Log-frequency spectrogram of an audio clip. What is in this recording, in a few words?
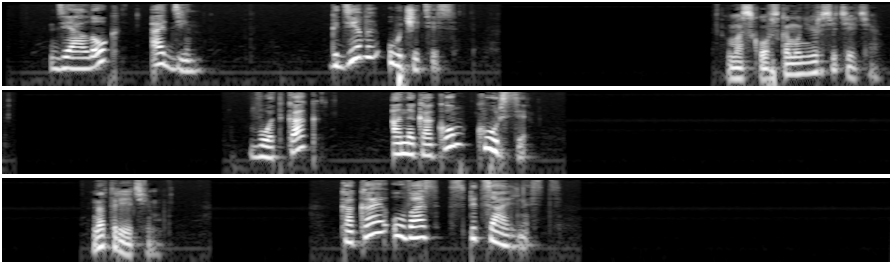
dialog, russian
